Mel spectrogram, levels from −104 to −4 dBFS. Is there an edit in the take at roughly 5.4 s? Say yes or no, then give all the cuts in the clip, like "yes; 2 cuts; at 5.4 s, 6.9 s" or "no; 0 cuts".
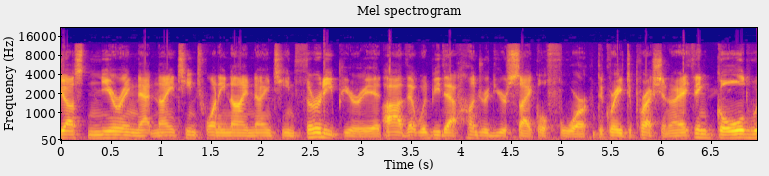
yes; 2 cuts; at 3.2 s, 5.4 s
